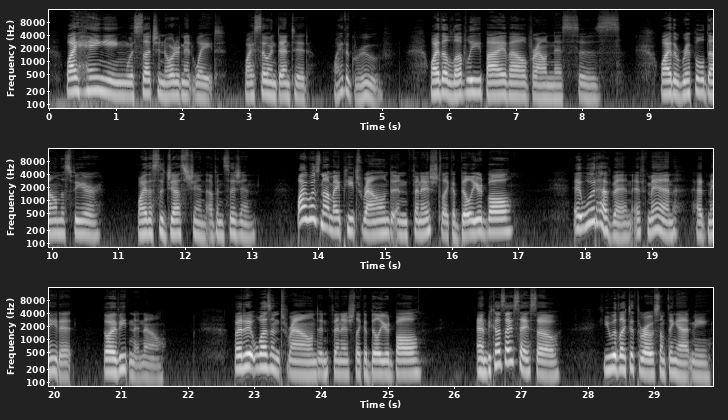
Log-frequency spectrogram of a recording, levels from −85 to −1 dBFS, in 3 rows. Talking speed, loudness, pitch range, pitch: 155 wpm, -21 LUFS, 150-180 Hz, 165 Hz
